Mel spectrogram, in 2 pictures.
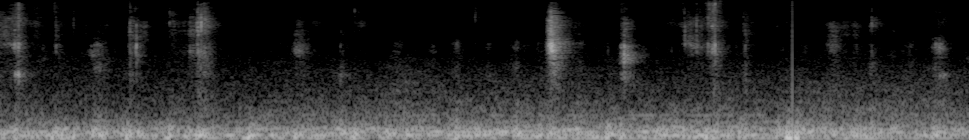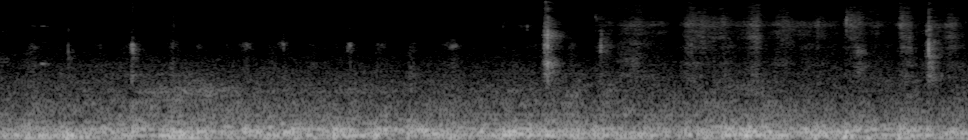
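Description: Chewing corn on the cob: a scatter of small crunching clicks from the mouth over a steady low rumble.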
